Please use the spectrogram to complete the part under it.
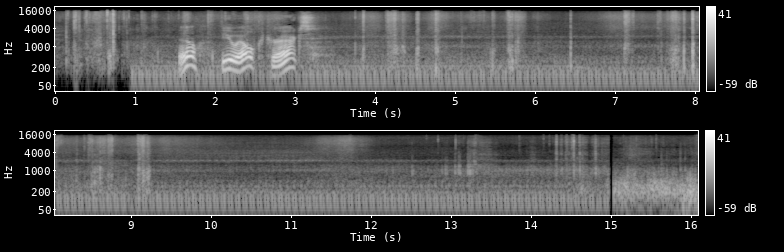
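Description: A vehicle engine hums steadily while driving over snow.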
